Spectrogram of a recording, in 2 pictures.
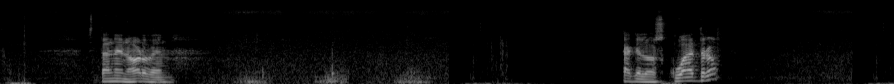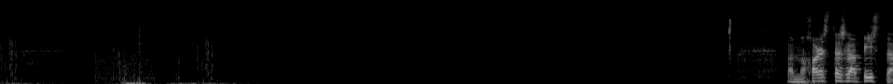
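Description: A man speaks into a close microphone in short bursts.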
